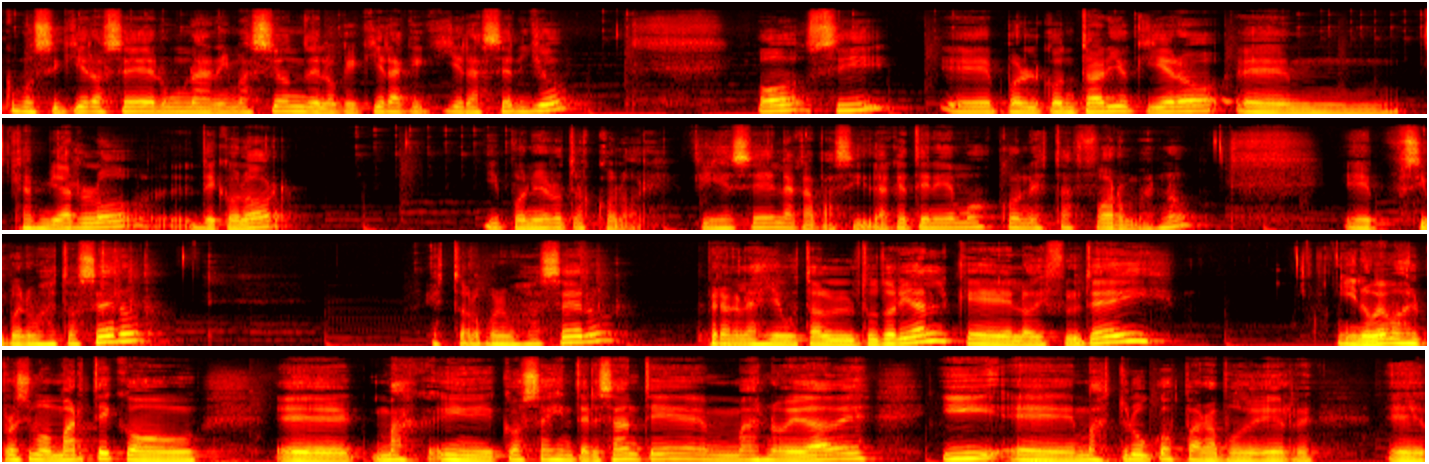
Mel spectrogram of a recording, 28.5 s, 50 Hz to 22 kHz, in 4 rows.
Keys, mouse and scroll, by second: 2.9 click, 4.8 click, 6.1-6.8 click, 6.7 click, 7.8 click, 7.8-8.2 scroll down 1, 8.3-8.8 scroll down 1, 8.8 click, 9.1 click, 9.2 click, 9.4 click, 10.1 click, 10.4 scroll up 1, 10.6 middle click, 12.8-13.4 scroll down 4, 14.1 click, 14.1 scroll down 1, 16.3 click.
